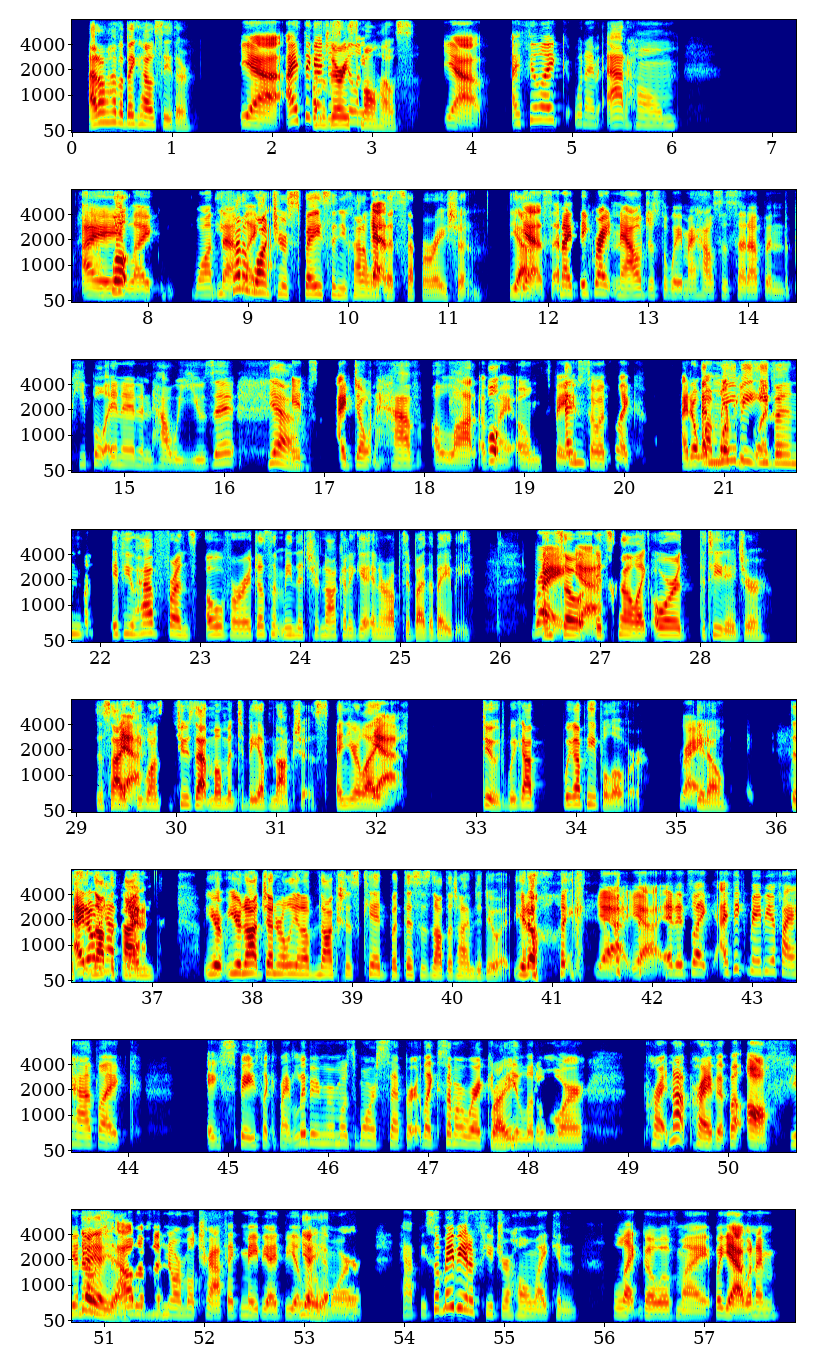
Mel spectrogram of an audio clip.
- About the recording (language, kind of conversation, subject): English, unstructured, What factors influence your decision to go out or stay in?
- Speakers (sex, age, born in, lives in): female, 35-39, United States, United States; female, 55-59, United States, United States
- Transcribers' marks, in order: other background noise; other noise; laughing while speaking: "you know, like"; chuckle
